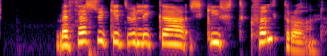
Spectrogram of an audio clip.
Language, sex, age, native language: Icelandic, female, 40-49, Icelandic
